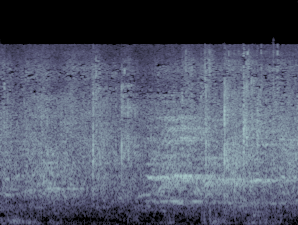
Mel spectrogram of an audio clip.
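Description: On-ice sound of an ice hockey game in play: skates scraping, with scattered sharp clicks of sticks and puck. In the second half there is a drawn-out voice call.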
